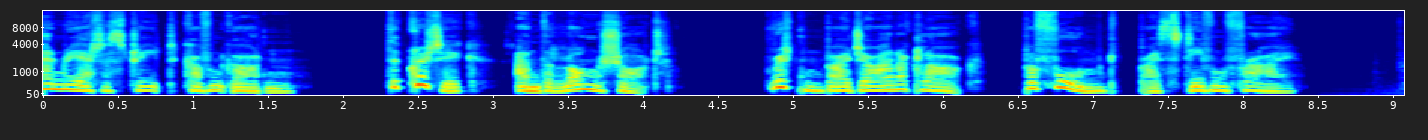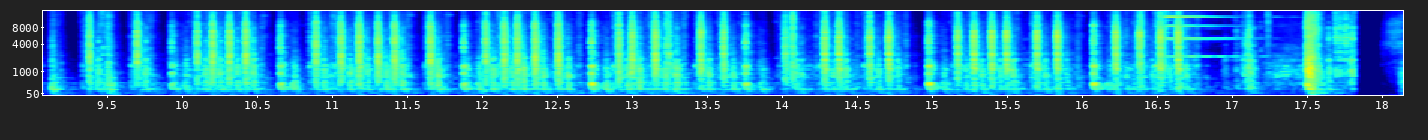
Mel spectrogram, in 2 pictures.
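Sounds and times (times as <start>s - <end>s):
speech: 0.0s - 4.2s, 4.8s - 8.4s
typewriter typing: 9.0s - 17.9s.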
